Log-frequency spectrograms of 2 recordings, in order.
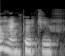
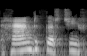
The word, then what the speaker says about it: handkerchief: हैंकरचीफ का मतलब है रुमाल को कहते हैं, और इसमें जो ड साउंड है दैट इज साइलेंट. इसको आप हैंड करचीफ नहीं पढ़ेंगे, हैंकरचीफ. डी साउंड प्रोनाउंस नहीं होती.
